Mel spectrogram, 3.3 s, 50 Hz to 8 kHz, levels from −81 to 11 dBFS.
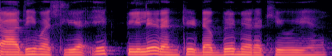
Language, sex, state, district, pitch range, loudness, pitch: Hindi, male, Jharkhand, Ranchi, 125-145 Hz, -16 LUFS, 135 Hz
